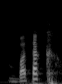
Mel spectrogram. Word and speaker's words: बतख: हो रही है जैसे पहला ही शब्द बतक बोलते बतक है जबक बतक होता ही नहीं बतख होता है ख का उच्चारण करना है अरे महाप्राण किसी भी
